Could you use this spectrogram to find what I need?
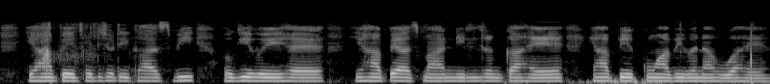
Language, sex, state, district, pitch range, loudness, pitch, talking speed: Hindi, female, Bihar, Begusarai, 155-165 Hz, -23 LUFS, 160 Hz, 180 wpm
